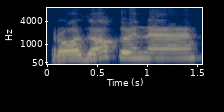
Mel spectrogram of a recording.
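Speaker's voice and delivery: रौज़क़ना slow with a thick र; heavy ra, slow. Shown as a demonstration. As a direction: model रौज़क़ना for students to repeat. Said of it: "रॉ को पुर पढ़ना ही पढ़ना है". (रौज़क़ना धीरे, र पुर)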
